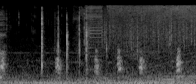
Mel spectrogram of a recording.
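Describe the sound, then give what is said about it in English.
A chicken clucks in a quick series of short, sharp notes, with a low background rumble and no talking. “Do we see the chicken”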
